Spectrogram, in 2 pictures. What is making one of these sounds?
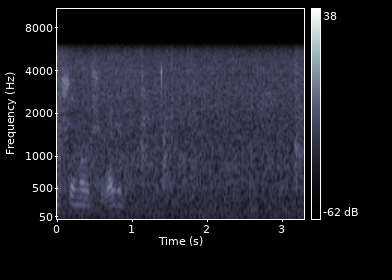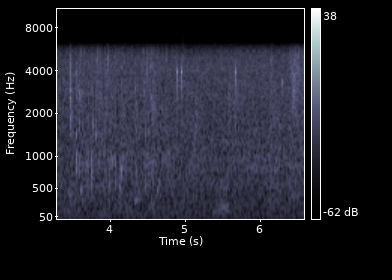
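Water laps and ripples gently.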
